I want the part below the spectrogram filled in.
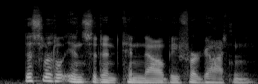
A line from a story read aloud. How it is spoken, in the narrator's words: He says quietly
